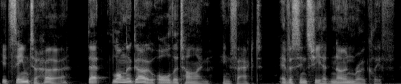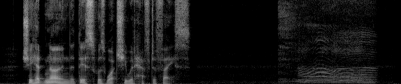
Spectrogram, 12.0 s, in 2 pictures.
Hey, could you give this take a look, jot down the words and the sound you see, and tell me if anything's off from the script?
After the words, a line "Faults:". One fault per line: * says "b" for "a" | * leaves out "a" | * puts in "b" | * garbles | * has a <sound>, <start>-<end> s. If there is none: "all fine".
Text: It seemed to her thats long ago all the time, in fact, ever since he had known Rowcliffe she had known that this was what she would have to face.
It seemed to her that long ago all the time, in fact, ever since she had known Rowcliffe she had known that this was what she would have to face.
Faults:
* says "that" for "thats"
* says "she" for "he"
* has a breath, 10.2-11.7 s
